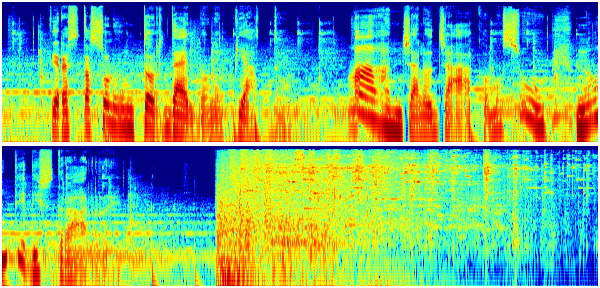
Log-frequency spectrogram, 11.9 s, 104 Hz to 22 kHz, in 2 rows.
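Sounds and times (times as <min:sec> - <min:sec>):
speech: 0:00.5 - 0:02.8, 0:03.5 - 0:07.2
glass shattering: 0:08.1 - 0:11.9
tinkling glass shards scattering: 0:08.2 - 0:11.9.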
